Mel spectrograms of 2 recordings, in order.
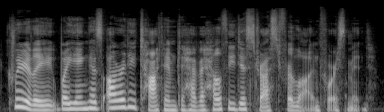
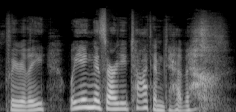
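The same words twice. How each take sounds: First: Laugh, then read it again. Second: Said in the usual way. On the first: Real, not acted. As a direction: restart through a small laugh.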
